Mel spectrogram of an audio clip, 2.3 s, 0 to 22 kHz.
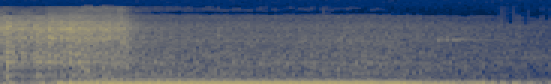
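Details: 2002 Saturn L200, crank no start with no module communication, battery on charger: engine catches with a deep rumble for about a second then dies; network still down, corroded connector suspected.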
